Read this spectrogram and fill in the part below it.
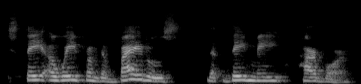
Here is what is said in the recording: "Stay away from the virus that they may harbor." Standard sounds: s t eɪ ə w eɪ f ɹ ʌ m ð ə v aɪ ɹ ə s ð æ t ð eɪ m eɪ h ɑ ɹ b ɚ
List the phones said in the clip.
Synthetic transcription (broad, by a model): s t eɪ ə w eɪ f ɹ ʌ m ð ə v aɪ ɹ ə s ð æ t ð eɪ m eɪ h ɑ ɹ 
